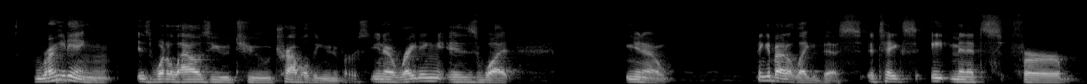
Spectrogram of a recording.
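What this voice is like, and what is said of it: Hoarse voice. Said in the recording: “my voice is a little hoarse at the moment.”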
